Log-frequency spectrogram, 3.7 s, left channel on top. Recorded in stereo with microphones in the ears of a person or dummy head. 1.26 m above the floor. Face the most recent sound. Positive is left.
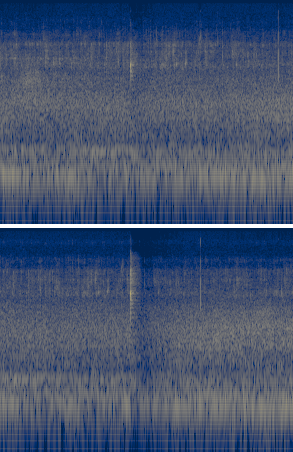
turn(degrees=-60)  # may be behind; listen again after turning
